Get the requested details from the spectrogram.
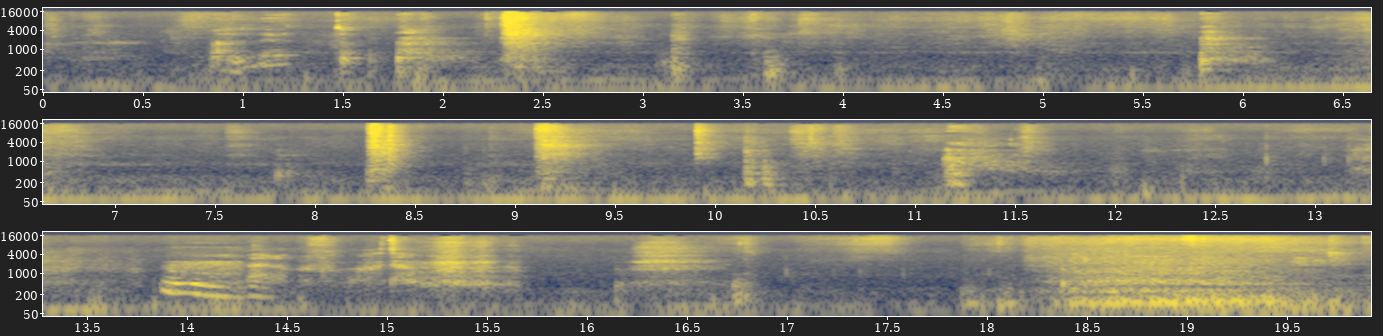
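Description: Fabric rustles as folded clothes are handled.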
